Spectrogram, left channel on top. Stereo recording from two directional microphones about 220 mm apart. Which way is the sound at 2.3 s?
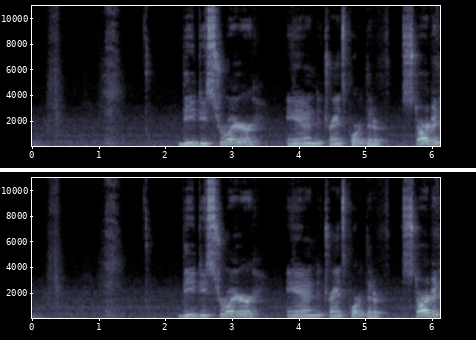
30° right (ahead or behind).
